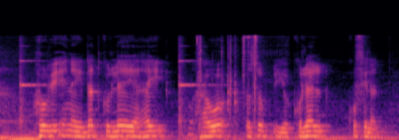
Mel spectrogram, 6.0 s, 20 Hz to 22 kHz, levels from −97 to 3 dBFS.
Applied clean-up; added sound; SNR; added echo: none; Piano + Coin (dropping); 17 dB; none.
